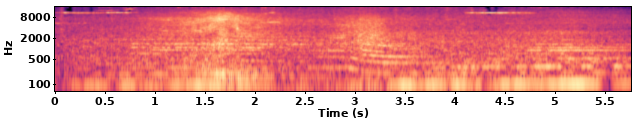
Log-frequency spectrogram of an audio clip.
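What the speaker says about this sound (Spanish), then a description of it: "Y esto es el sonido de las motocicletas que circulan por la ciudad." Motorcycles move through Mexico City traffic, engines droning and revving up with rising pitch as they pass close by, loud and continuous over a steady urban rumble.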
